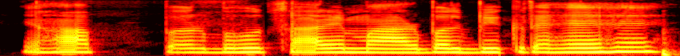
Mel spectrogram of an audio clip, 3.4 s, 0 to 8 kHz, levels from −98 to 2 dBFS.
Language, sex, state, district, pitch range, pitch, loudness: Hindi, female, Jharkhand, Palamu, 205-215 Hz, 210 Hz, -15 LUFS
